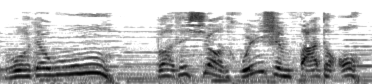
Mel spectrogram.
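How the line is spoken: Roaring bear. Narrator (Chinese): 熊咆哮道

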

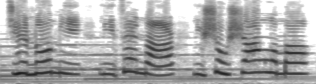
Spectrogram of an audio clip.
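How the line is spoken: Calling out. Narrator (Chinese): 他又叫了起来

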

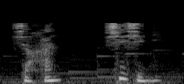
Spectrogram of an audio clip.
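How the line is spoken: Soft. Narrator (Chinese): 邱健 轻声说

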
